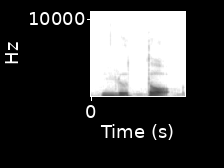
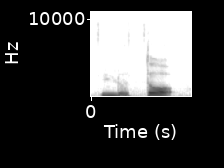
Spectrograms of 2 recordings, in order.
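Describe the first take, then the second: First: The word is said quickly and evenly. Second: The same.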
